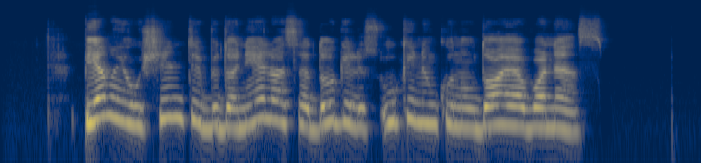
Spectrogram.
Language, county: Lithuanian, Kaunas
